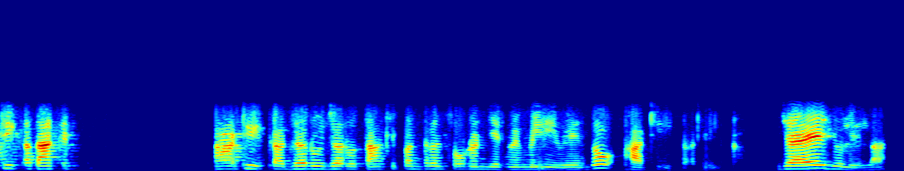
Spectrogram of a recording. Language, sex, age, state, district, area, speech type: Sindhi, female, 45-60, Maharashtra, Thane, urban, conversation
